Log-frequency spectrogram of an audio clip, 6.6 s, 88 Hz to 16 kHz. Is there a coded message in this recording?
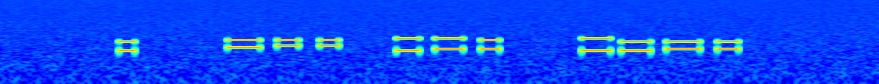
Yes: DTMF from 0.9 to 5.5 s, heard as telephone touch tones, dialled by hand, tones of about 210 ms. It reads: 1 800 365 3144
